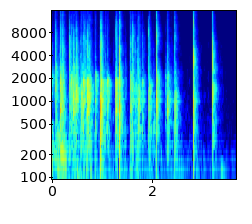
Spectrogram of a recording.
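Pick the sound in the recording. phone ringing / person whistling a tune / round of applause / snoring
round of applause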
